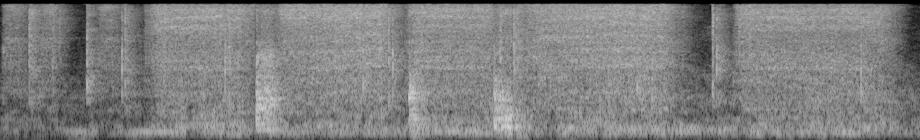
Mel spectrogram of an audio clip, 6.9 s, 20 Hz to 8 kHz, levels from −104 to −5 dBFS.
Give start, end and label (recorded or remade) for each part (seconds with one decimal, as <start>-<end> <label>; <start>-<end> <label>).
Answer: 0.0-6.9 recorded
